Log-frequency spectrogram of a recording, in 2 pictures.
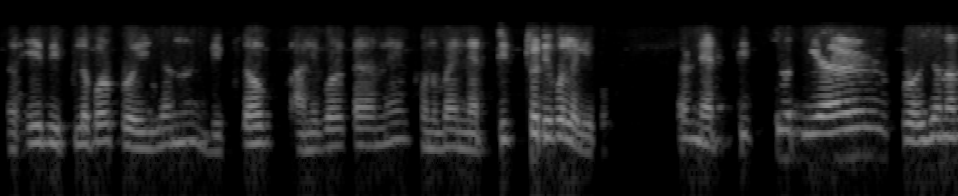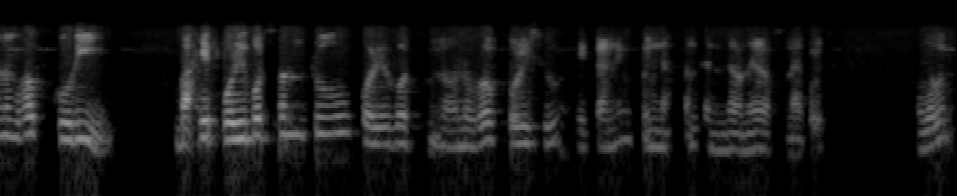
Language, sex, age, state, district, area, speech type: Assamese, male, 30-45, Assam, Majuli, urban, conversation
